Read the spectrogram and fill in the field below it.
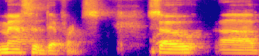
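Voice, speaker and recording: With a New Jersey accent, a man speaks at a fairly slow pace. The background is quiet. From New Jersey, US. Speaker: inventor and company founder. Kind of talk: Q&A on a live video call. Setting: video call. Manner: hesitant, frequent fillers and restarts.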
